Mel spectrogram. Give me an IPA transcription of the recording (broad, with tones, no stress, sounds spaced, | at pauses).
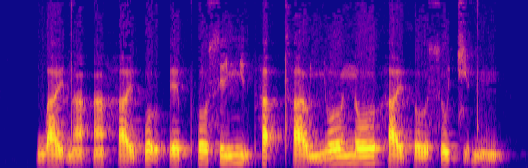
w a˨ ɪ̯ d ã˨ ʔ ã˨ h a˨ ɪ̯ p o̰˦˨ ʊ̯ ʔ e˨ pʰ o˦ s i˦ ɲ ḭ˦˨ pʰ ä˦ ʔ tʰ a˨ ʊ̯ ɲ o˦ ʊ̯ n o˦ ʊ̯ h a˨ ɪ̯ θ o˨ ʊ̯ s u˦ t͡ɕ ḛ˦˨ d ĩ˨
